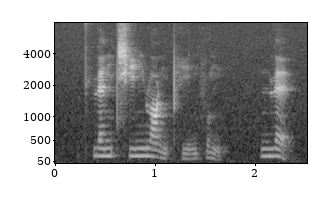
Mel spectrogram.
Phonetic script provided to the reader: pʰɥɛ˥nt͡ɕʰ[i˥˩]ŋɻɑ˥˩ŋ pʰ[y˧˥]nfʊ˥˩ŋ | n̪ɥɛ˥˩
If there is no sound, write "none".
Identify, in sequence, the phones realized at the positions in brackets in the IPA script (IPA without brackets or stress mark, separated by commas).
i˥, i˧˥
